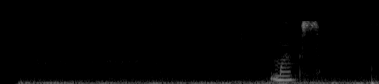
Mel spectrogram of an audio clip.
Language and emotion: Russian, neutral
